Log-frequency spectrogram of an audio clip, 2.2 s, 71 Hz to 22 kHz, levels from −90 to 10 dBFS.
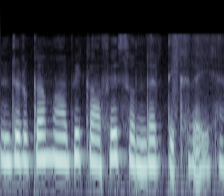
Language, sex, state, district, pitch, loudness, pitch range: Hindi, female, Chhattisgarh, Jashpur, 195 Hz, -13 LUFS, 180-215 Hz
